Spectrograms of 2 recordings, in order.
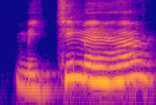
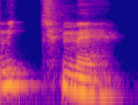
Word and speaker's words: michime: Michimeja es Michime. para que cumpla la regla, es michime, pero igual se puede pronunciar michme, Mm, michme, bien, gracias.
